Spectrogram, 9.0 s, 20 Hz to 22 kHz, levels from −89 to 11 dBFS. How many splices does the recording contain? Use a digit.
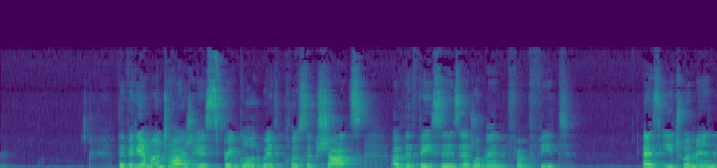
1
